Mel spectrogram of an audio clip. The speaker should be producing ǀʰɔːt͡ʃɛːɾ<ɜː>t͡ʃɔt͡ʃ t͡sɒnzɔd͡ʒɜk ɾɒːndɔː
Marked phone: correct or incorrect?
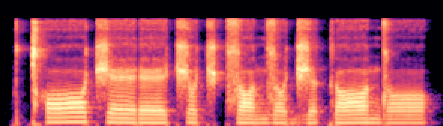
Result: incorrect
